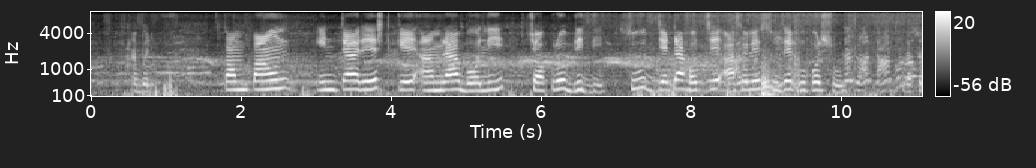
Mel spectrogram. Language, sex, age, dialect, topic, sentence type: Bengali, female, 60-100, Standard Colloquial, banking, statement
